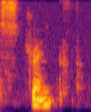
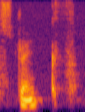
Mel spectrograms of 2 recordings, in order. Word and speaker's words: strength: the a vowel, and one pronunciation at least of the word strength or strength, where you pronounce the k at the end of it as well.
